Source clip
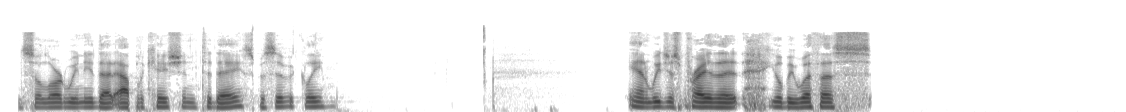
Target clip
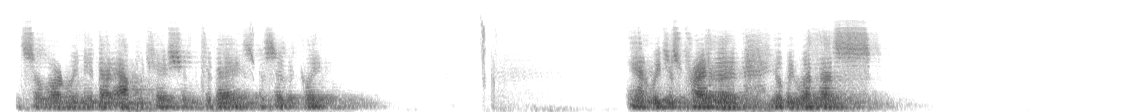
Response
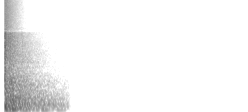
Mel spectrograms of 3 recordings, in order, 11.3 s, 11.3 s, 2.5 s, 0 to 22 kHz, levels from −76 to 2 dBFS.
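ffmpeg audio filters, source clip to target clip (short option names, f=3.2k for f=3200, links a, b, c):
-filter_complex "[0:a]aecho=1:1:114|228:0.119|0.0202,asplit=4[a][b][c][d];[b]asetrate=37084,aresample=44100,atempo=1.18921,volume=-2dB[e];[c]asetrate=52444,aresample=44100,atempo=0.840896,volume=-4dB[f];[d]asetrate=66075,aresample=44100,atempo=0.66742,volume=-13dB[g];[a][e][f][g]amix=inputs=4:normalize=0,asplit=2[h][i];[1:a]atrim=start_sample=2205,lowshelf=f=300:g=11.5[j];[i][j]afir=irnorm=-1:irlink=0,volume=-32.5dB[k];[h][k]amix=inputs=2:normalize=0,volume=-7dB"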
